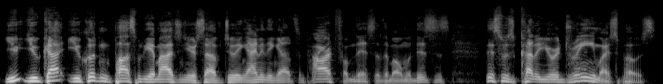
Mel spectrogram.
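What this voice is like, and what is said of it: Irish accent. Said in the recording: “your accent is a bit hard ... That's typical Irish.”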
